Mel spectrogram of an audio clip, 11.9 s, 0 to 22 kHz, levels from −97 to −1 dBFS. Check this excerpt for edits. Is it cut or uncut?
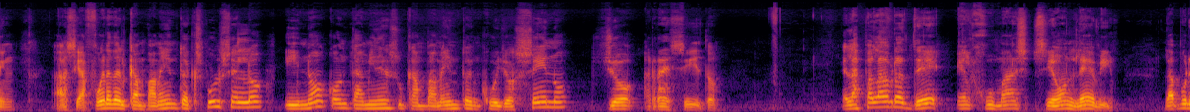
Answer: cut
